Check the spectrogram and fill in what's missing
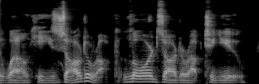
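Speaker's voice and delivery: very slow, scornful, mocking delivery. Voicing a captive who names his lord father to the players: mocking, shaking his head. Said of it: "just kinda mockingly".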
